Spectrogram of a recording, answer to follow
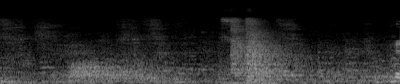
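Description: Gym sounds: low voices and, about two seconds in, a short noisy burst.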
